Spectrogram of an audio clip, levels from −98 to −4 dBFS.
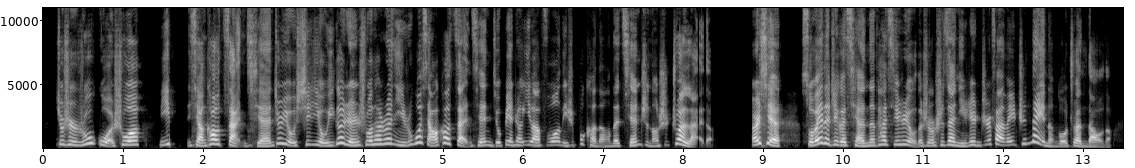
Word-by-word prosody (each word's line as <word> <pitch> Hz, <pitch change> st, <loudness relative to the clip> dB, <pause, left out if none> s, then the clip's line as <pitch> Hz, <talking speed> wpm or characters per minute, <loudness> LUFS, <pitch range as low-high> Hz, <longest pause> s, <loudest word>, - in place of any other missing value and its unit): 就 325 Hz, -3 st, -5 dB
是 305 Hz, -2 st, -1 dB
如 310 Hz, +11 st, -1 dB
果 300 Hz, -10 st, 0 dB
说 300 Hz, 0 st, +4 dB, 0.2 s
你 285 Hz, +6 st, -5 dB, 0.2 s
想 235 Hz, -2 st, +3 dB
靠 355 Hz, +1 st, +6 dB
攒 350 Hz, -, +3 dB
钱 205 Hz, -1 st, -1 dB
就 400 Hz, -, -6 dB
是 395 Hz, -, -2 dB
有 230 Hz, -, -1 dB
些 310 Hz, +6 st, -5 dB
有 255 Hz, -6 st, -2 dB
一 235 Hz, -, -6 dB
个 435 Hz, -, +1 dB
人 255 Hz, -7 st, 0 dB
说， 300 Hz, +2 st, -2 dB
他 340 Hz, +1 st, +1 dB
说 380 Hz, +2 st, 0 dB
你 280 Hz, -7 st, -9 dB
如 265 Hz, +6 st, -8 dB
果 465 Hz, +6 st, 0 dB
想 -, -, +2 dB
要 -, -, +6 dB
靠 425 Hz, -2 st, +2 dB
攒 370 Hz, -, +1 dB
钱， 250 Hz, +3 st, -4 dB
你 255 Hz, -, -15 dB
就 235 Hz, 0 st, -5 dB
变 285 Hz, +2 st, -3 dB
成 260 Hz, -1 st, -6 dB
亿 275 Hz, 0 st, -9 dB
万 235 Hz, -1 st, +3 dB
富 265 Hz, 0 st, -21 dB
翁， 285 Hz, +1 st, -2 dB
你 220 Hz, -, -10 dB
是 225 Hz, -, -9 dB
不 305 Hz, +7 st, -13 dB
可 -, -, -4 dB
能 180 Hz, -1 st, -11 dB
的， 200 Hz, -, -1 dB
钱 245 Hz, +6 st, -3 dB
只 280 Hz, -4 st, -9 dB
能 195 Hz, -3 st, -9 dB
是 250 Hz, -, -8 dB
赚 350 Hz, +6 st, +4 dB
来 -, -, -1 dB
的。 -, -, -14 dB, 0.5 s
而 -, -, +7 dB
且， 425 Hz, -, +7 dB, 0.2 s
所 -, -, -1 dB
谓 -, -, +8 dB
的 400 Hz, -, +3 dB
这 305 Hz, -4 st, -4 dB
个 260 Hz, -1 st, +2 dB
钱 210 Hz, -4 st, 0 dB
呢， 240 Hz, -, -3 dB
它 315 Hz, +5 st, -2 dB
其 310 Hz, 0 st, -6 dB
实 320 Hz, -, -5 dB
有 280 Hz, -4 st, -1 dB
的 210 Hz, -, -7 dB
时 230 Hz, -, -6 dB
候 225 Hz, -, -5 dB
是 275 Hz, +3 st, -8 dB
在 290 Hz, -1 st, +1 dB
你 210 Hz, -5 st, -9 dB
认 265 Hz, +2 st, -5 dB
知 320 Hz, -, -5 dB
范 -, -, +4 dB
围 275 Hz, +2 st, -5 dB
之 360 Hz, +5 st, -9 dB, 0.2 s
内 -, -, +1 dB
能 190 Hz, -3 st, -10 dB
够 185 Hz, 0 st, -4 dB
赚 200 Hz, -3 st, -1 dB
到 175 Hz, -1 st, -1 dB
的。 -, -, -16 dB
270 Hz, 355 characters per minute, -26 LUFS, 230-315 Hz, 0.5 s, 谓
